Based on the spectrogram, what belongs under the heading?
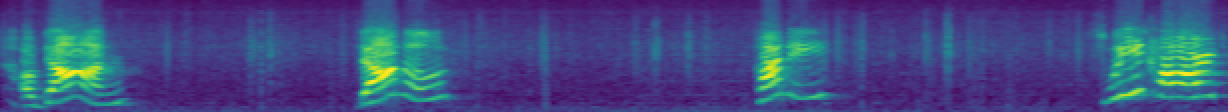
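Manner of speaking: calls from sweet to a loud yell; building calls. Acted. Wife calling husband, building to a yell.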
